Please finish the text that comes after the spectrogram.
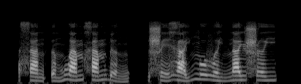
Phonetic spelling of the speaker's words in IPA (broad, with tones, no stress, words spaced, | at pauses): sa˨˩nʔə˨˩˦m wa˧˥mxa˧˥mɗə˨˩˨ŋ | ʂe˨˩˦ɣa˨˩˦jŋo˧və˨˩j na˧jʂə˧j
